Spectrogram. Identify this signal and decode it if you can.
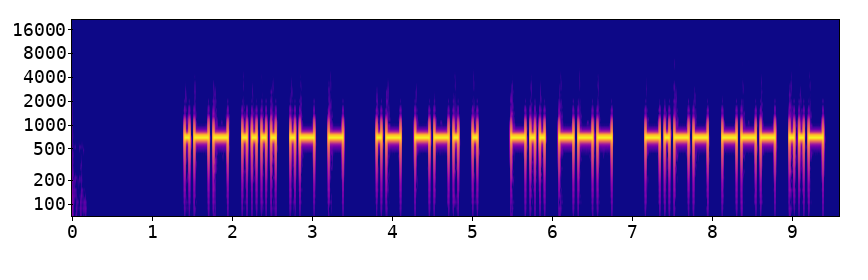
Morse code, heard as a keyed tone, about 20 wpm, 700 Hz. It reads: WHAT AGE DO YOU
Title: Sentences from Top 1000 Words - Review Part 3 - 20wpm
